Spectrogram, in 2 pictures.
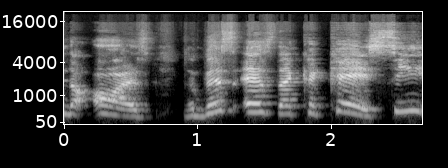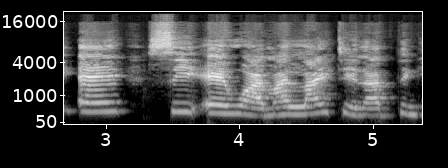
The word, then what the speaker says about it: Cacay: This is the Cacay, C-A-C-A-Y.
